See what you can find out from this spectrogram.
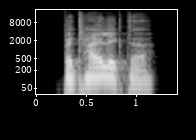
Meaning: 1. female equivalent of Beteiligter: female participant 2. inflection of Beteiligter: strong nominative/accusative plural 3. inflection of Beteiligter: weak nominative singular
- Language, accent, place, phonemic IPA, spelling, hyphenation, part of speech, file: German, Germany, Berlin, /bəˈtaɪ̯lɪçtə/, Beteiligte, Be‧tei‧lig‧te, noun, De-Beteiligte.ogg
